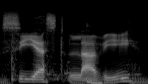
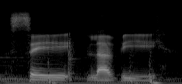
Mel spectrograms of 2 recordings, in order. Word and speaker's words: c'est la vie: But, like, I read that as sieste la vie. But, like, I know that it's pronounced say.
